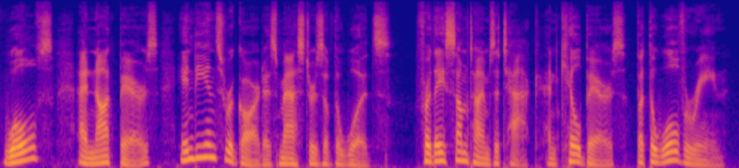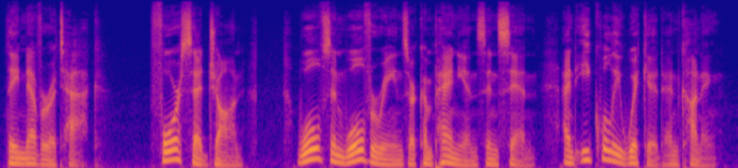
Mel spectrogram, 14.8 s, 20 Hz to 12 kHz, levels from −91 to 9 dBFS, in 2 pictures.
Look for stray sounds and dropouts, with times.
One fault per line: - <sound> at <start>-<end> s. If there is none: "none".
none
